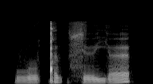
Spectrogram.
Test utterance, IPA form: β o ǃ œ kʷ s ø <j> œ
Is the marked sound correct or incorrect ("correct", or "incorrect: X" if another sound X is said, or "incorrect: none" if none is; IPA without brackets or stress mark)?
correct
